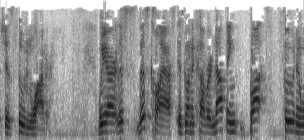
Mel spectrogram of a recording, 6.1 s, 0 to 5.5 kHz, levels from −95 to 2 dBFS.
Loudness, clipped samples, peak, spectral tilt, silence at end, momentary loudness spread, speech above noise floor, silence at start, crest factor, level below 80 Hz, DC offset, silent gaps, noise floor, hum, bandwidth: -14 LUFS; under 0.1%; 0 dBFS; -8.5 dB/octave; 0 s; 7 LU; 28 dB; 0 s; 14 dB; -46 dBFS; under 0.1%; none; -42 dBFS; none; 5 kHz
